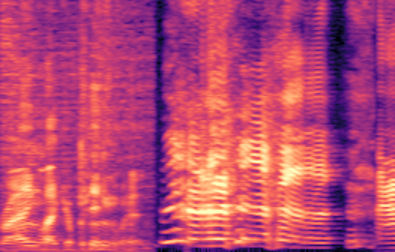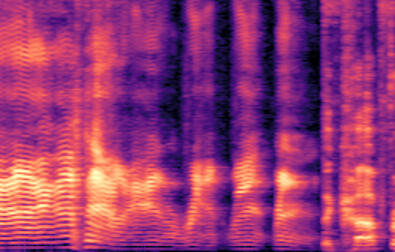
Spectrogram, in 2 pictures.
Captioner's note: cries..."penguinishly"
